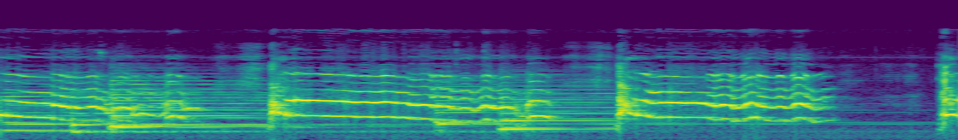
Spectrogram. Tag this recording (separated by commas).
Music, pets, Dog, Animal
